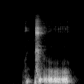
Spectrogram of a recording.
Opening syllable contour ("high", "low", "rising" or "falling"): low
